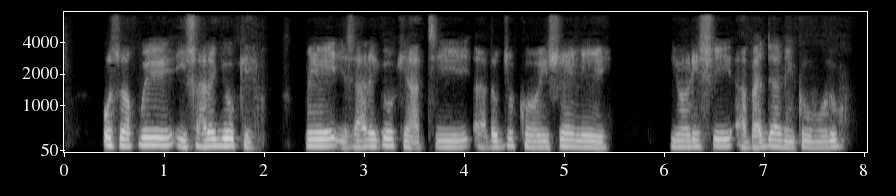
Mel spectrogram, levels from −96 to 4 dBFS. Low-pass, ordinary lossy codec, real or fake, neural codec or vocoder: 7.2 kHz; MP3, 48 kbps; fake; codec, 16 kHz, 1.1 kbps, Voila-Tokenizer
